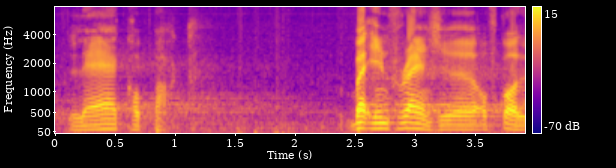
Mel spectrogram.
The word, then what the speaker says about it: Les Copaque: i pulled the last card we always said last copy so they mean the last chance you're hoping that you can read it but because we want to go international so i decided to spell it in french so when you go to kansas they always say la kopak but in french of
